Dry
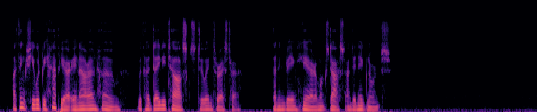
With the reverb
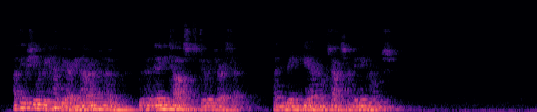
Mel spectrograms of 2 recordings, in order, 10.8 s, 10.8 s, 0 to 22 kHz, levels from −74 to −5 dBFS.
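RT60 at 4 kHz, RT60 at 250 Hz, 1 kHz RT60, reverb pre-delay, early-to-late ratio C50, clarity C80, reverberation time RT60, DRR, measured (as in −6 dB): 0.75 s, 1.3 s, 0.95 s, 3 ms, −1.0 dB, 2.0 dB, 1.1 s, −13.0 dB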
